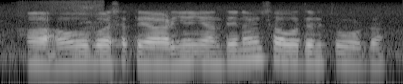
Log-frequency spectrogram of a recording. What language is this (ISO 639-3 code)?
pan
